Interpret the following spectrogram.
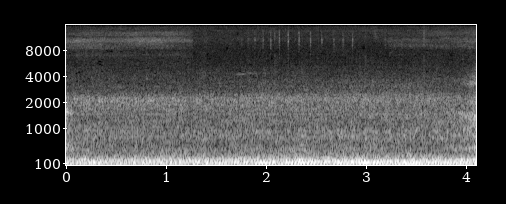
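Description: A faint, steady low hum of running machinery or an engine, unchanging throughout, with nothing else standing out.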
